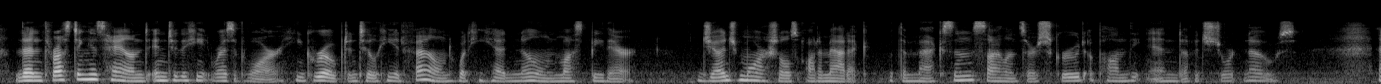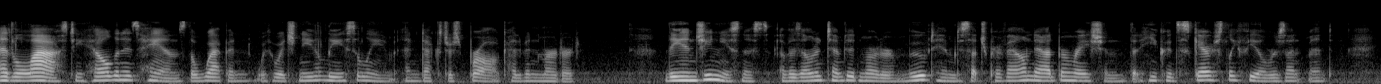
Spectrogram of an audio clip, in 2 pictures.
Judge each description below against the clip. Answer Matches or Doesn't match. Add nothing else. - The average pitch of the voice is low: Doesn't match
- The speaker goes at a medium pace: Matches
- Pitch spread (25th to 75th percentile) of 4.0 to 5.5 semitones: Doesn't match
